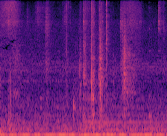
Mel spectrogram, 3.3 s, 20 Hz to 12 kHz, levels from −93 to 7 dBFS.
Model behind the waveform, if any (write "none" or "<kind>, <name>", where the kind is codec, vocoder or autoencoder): none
